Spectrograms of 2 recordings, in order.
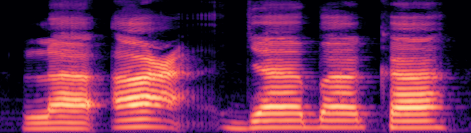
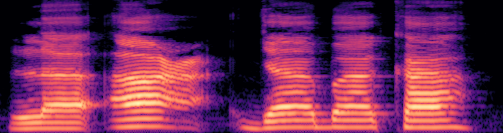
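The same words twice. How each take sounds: No difference in how they are said.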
